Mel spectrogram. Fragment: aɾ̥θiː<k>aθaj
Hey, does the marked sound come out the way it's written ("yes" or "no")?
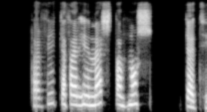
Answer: no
